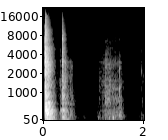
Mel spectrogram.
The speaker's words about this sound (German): Ja, machen wir ruhig auf die Tür. Ich mach mal auf. Ja.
